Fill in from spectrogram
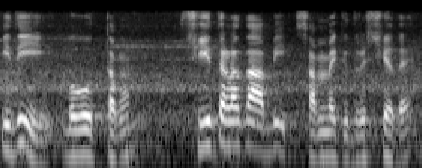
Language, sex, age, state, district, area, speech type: Sanskrit, male, 45-60, Kerala, Thrissur, urban, spontaneous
